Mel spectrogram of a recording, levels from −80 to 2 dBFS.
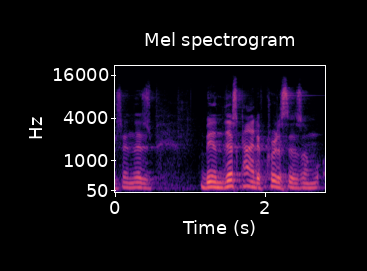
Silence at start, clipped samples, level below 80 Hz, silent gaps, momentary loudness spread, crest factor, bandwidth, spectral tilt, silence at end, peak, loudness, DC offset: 0 s; under 0.1%; -68 dBFS; none; 14 LU; 18 dB; 16 kHz; -4.5 dB/octave; 0 s; -12 dBFS; -28 LUFS; under 0.1%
